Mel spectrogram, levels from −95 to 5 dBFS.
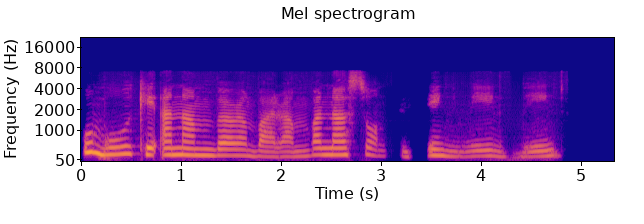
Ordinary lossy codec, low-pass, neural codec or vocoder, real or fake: none; 7.2 kHz; codec, 16 kHz, 0.5 kbps, X-Codec, HuBERT features, trained on LibriSpeech; fake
